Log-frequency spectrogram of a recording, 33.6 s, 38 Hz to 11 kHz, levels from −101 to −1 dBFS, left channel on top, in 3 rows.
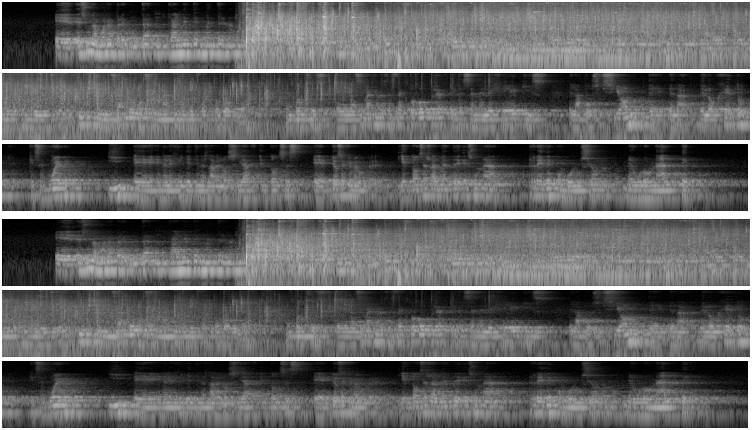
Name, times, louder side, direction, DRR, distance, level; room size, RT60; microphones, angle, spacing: voice 1, 0.8-15.0 15.5-19.4 19.7-22.5 22.9-23.6 24.0-30.0 30.3-32.7, equal, 75° left, 5 dB, 1.2 m, -42 dB
sound 1, 3.5-16.6 17.1-17.4 17.7-18.1 18.5-18.7 19.9-20.1 20.4-20.6 21.0-21.1, left 5 dB, 25° left, 0.4 m, -33 dB
11.0 x 9.6 x 6.9 m, 2.5 s
head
